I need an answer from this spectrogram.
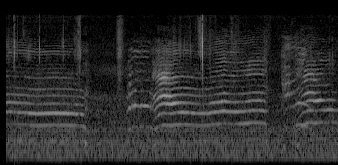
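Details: Several pet cats meowing for their supper, asking for food: long, drawn-out harmonic meows, some rising then falling, one after another with brief pauses, a person speaking softly afterward.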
